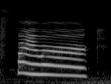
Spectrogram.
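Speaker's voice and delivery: high excited cry; excited shout. Real, not acted. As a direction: shout it out at the crash. Crash, calling out again.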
